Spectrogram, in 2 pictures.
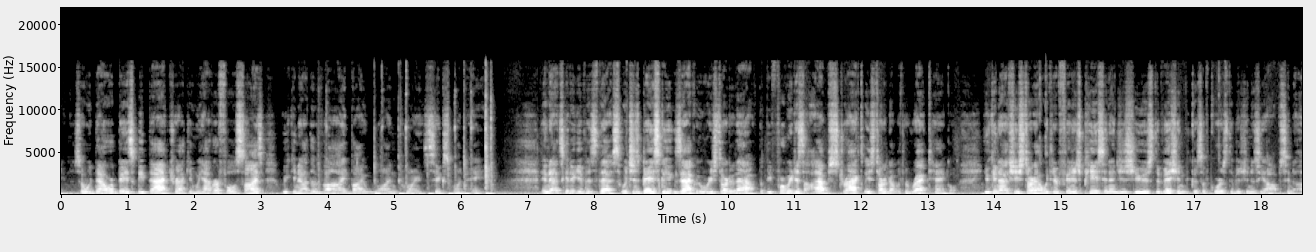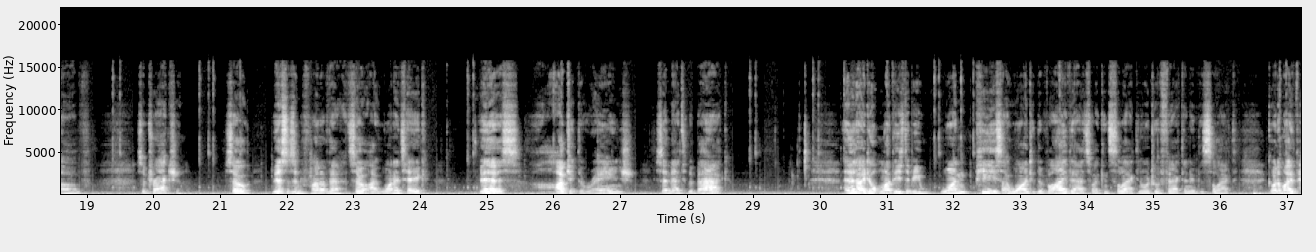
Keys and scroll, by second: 3.8-6.5 typing, 22.3 super+z, 32.7 super+z, 35.4 super+z.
